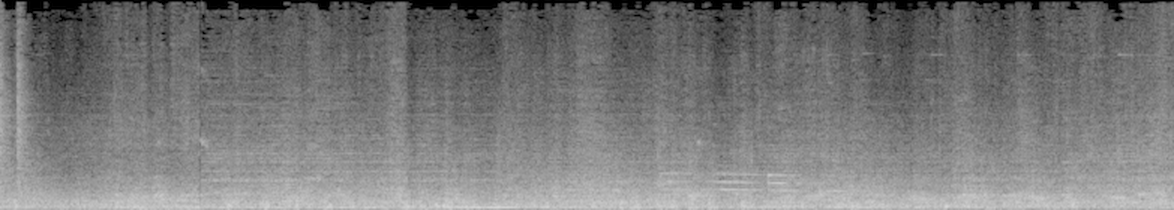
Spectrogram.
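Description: Freight train under way, heard from aboard an intermodal well car: steady running noise of steel wheels on rail, with a few faint high tones coming and going in the middle.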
